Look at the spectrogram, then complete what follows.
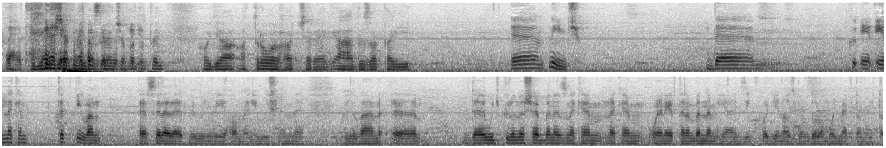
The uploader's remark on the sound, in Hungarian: Kihasználtam a kávéházi találkozót és én is készítettem vele egy felvételt.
